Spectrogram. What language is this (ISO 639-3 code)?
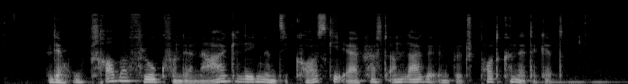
deu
